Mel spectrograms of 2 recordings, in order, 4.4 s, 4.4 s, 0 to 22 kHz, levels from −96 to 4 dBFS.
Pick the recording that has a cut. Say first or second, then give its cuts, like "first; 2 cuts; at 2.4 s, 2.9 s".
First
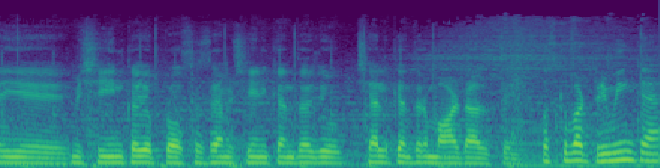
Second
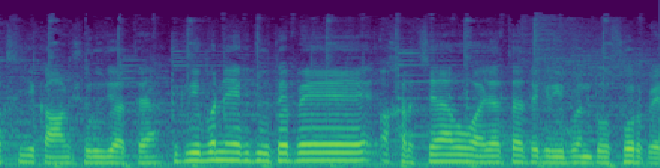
second; 2 cuts; at 1.1 s, 2.6 s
